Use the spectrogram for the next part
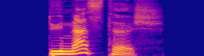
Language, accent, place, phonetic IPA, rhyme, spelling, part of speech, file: German, Germany, Berlin, [dyˈnastɪʃ], -astɪʃ, dynastisch, adjective, De-dynastisch.ogg
- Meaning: dynastic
